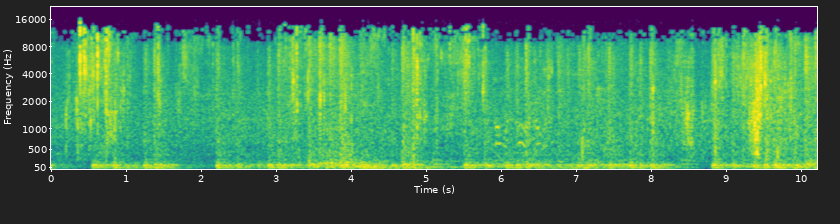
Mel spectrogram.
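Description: Boots scuffing and scraping on a wet, muddy slope and rustling undergrowth as a soldier hauls up a steep bank on a rope, a run of irregular scrapes and knocks, with short indistinct vocal sounds over a low rumble on the microphone.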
